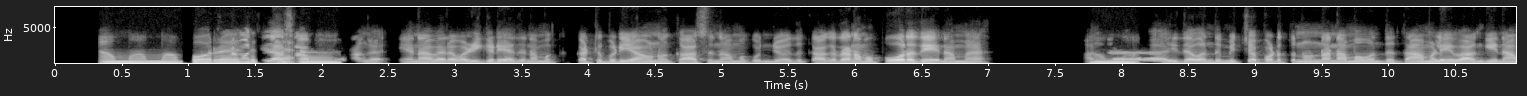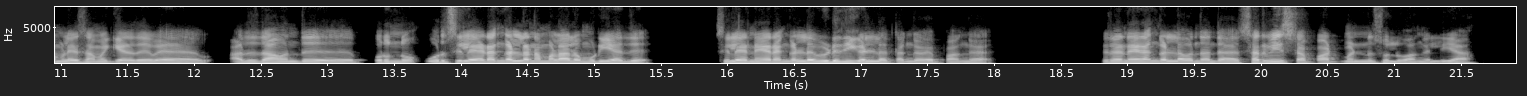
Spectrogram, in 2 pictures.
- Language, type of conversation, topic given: Tamil, podcast, உங்களுக்குப் பிடித்த ஆர்வப்பணி எது, அதைப் பற்றி சொல்லுவீர்களா?
- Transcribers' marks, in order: none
